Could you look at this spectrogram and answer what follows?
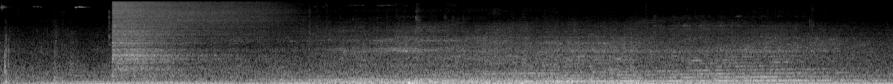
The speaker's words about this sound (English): Is this our train?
